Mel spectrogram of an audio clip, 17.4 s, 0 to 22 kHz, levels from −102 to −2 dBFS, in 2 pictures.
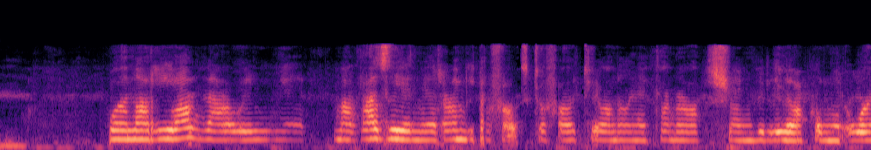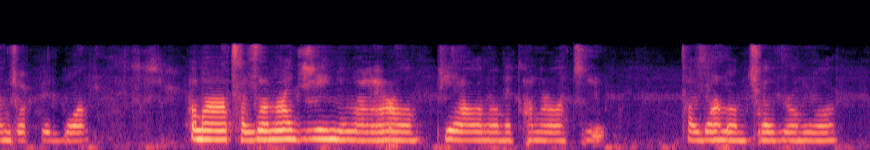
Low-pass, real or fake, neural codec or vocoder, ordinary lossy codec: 7.2 kHz; fake; codec, 24 kHz, 1.5 kbps, HILCodec; AAC, 32 kbps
